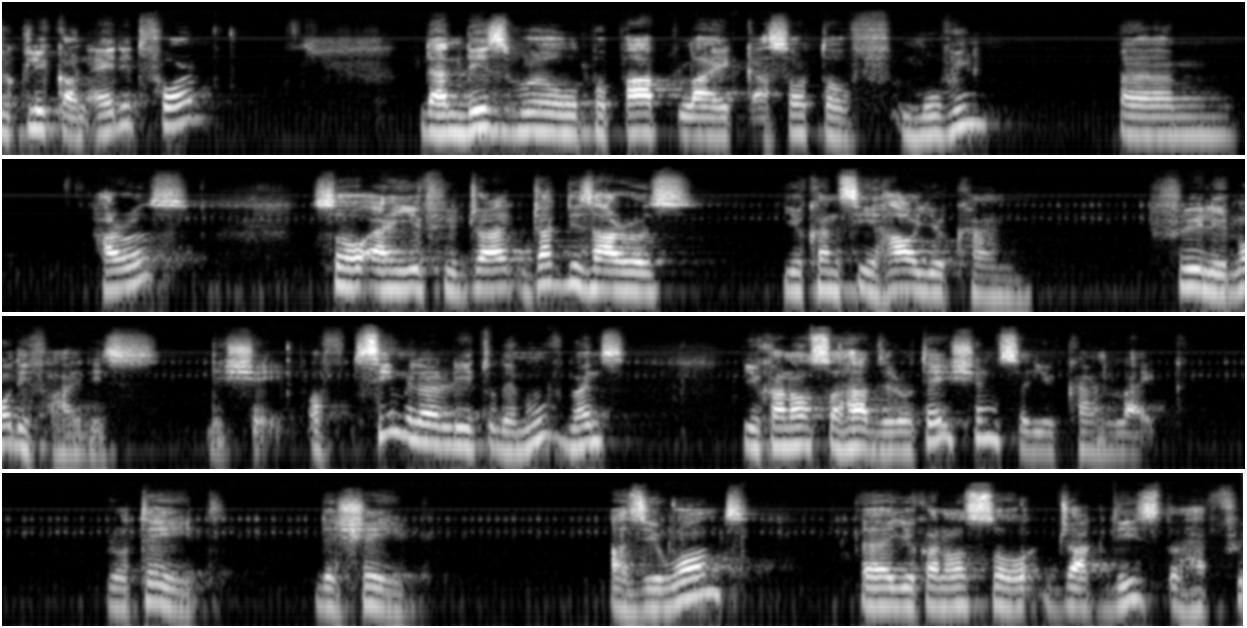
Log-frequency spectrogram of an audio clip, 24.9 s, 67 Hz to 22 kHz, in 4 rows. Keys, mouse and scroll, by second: 0.7 click, 3.3 shift+middle click, 8.0 click, 14.9 typing, 16.3 click, 22.0 typing, 23.4 click.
